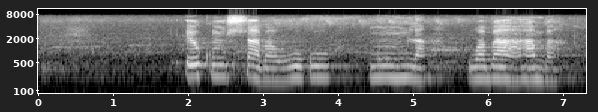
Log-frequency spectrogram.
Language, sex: Xhosa, female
